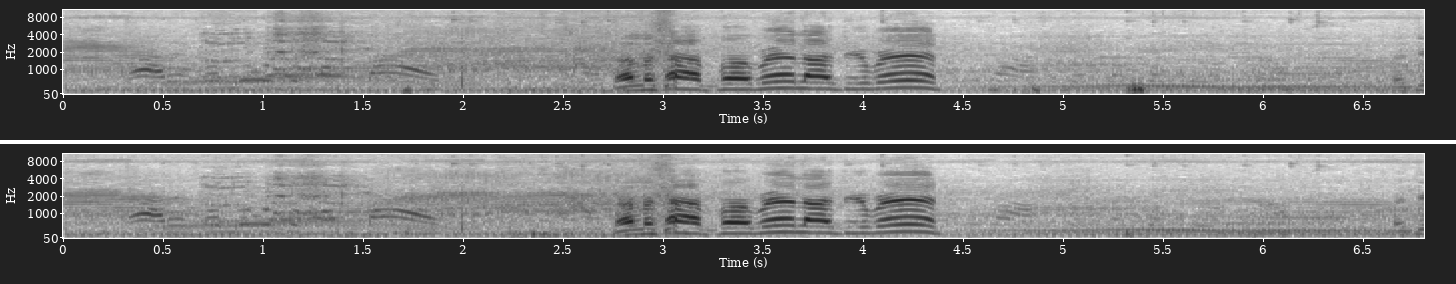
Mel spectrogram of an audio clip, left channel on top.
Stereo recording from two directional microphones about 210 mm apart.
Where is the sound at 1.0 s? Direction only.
50° left (ahead or behind).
